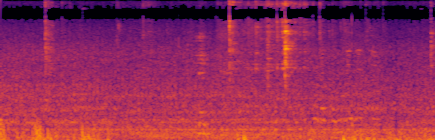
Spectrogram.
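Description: A few sharp clinks of a steel ladle against steel pots, bowls and plates as curry is served, over a steady background hum.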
